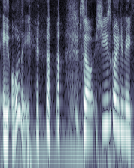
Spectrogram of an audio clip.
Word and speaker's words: aioli: had to have Google tell me how to pronounce that so it's aioli so she's going to make this beautiful dish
